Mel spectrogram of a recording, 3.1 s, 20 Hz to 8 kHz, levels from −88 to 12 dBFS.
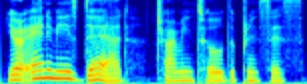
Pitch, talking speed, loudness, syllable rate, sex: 175 Hz, 155 wpm, -17 LUFS, 4.7 syllables/s, female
